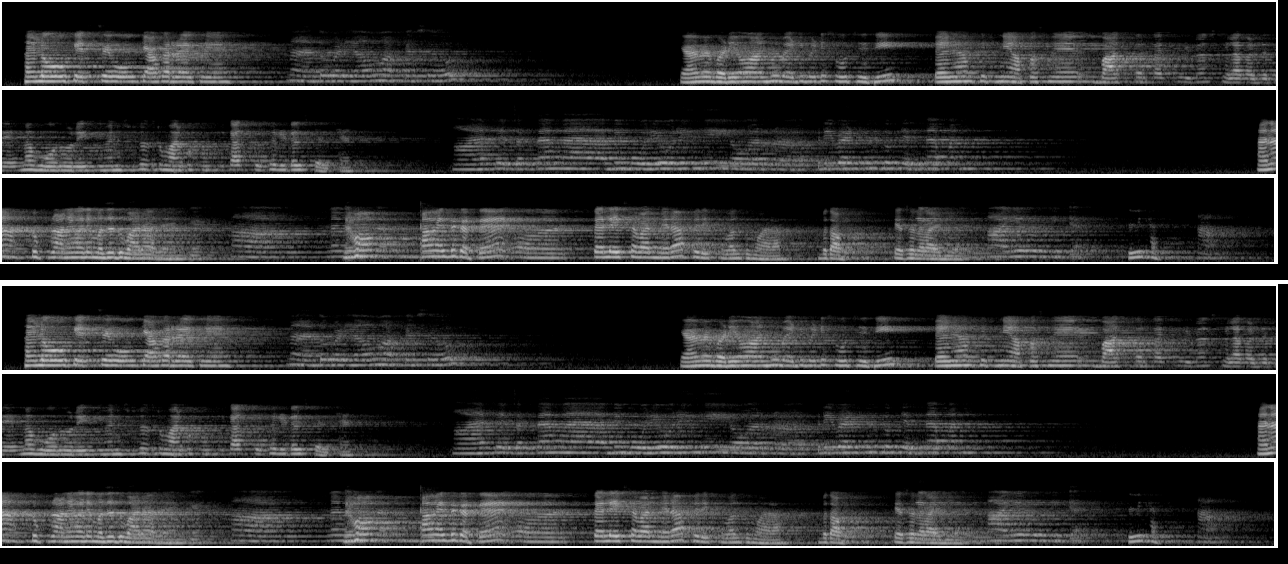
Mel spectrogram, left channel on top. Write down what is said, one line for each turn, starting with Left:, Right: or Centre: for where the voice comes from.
Left: Hello कैसे हो क्या कर रहे थे
Right: मैं तो बढ़िया हूँ आप कैसे हो
Left: यार मैं बढ़िया हूँ आज मैं बैठी बैठी सोच रही थी पहले हम कितने आपस में बात कर कर रिडल्स खेला करते थे मैं बोर हो रही थी मैंने सोचा तुम्हारे को फोन करके आज फिर से रिडल्स खेलते हैं
Right: हाँ यार खेल सकते हैं मैं अभी बोरी हो रही थी और फ्री बैठी हूँ तो खेलते हैं अपन
Left: है ना तो पुराने
Right: हाँ
Left: वाले मजे दोबारा आ जाएंगे
Right: हाँ मेमोरीज
Left: <laughs> तो
Right: जाएंगे
Left: हम ऐसे करते हैं अ, पहले एक सवाल मेरा फिर एक सवाल तुम्हारा बताओ
Right: ठीक
Left: कैसा
Right: ठीक
Left: लगा
Right: है
Left: आइडिया
Right: ठीक है हाँ ये रूल ठीक है
Left: ठीक है
Right: हाँ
